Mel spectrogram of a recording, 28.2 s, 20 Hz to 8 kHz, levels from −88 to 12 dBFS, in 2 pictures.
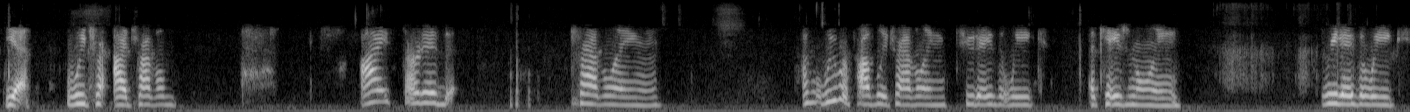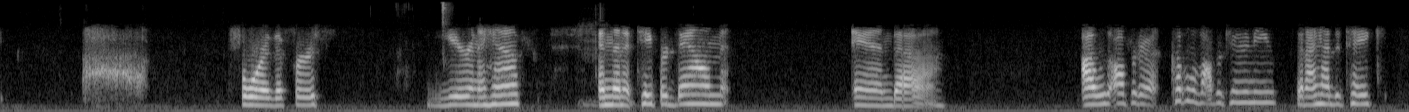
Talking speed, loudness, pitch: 100 wpm, -19 LUFS, 215 Hz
